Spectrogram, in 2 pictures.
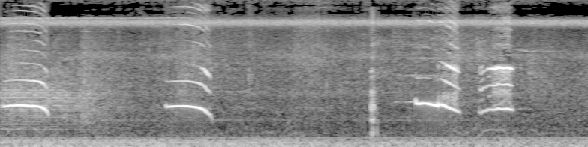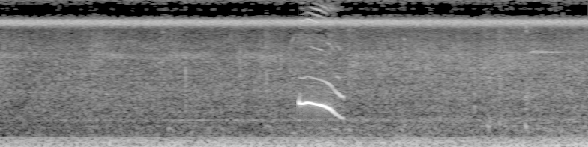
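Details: Baby monkey Briar crying for milk during a tense standoff: repeated downward-sliding wails, some doubled in quick pairs around six seconds, spaced irregularly over sixteen seconds, with a sharp click and constant low rumble behind.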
